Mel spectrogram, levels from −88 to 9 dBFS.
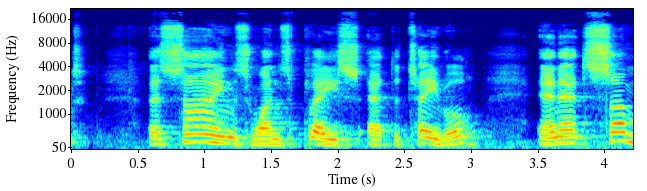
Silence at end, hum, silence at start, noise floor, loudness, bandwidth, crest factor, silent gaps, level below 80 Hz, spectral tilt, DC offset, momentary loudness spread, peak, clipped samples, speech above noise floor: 0 s; none; 0 s; -50 dBFS; -20 LUFS; over 20 kHz; 16 dB; none; -54 dBFS; -4 dB/octave; under 0.1%; 8 LU; -4 dBFS; under 0.1%; 30 dB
